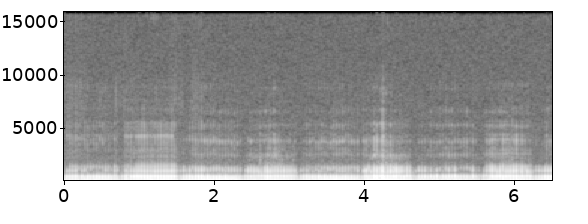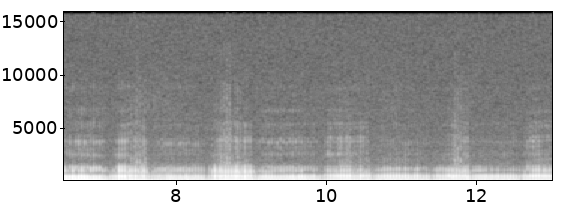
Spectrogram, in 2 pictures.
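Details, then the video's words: Domestic cat, a rescued former street cat, purring loudly and nonstop indoors; a steady low rumbling purr pulsing in regular breaths, each inhale and exhale phase lasting under a second. "CAT PURRING"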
